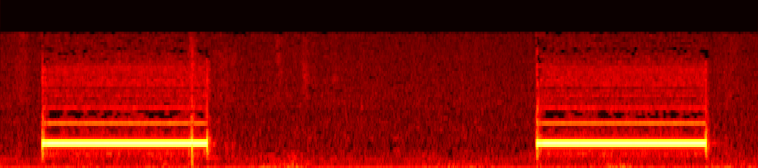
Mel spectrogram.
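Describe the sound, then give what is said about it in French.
A French telephone ringing tone on an outgoing call: two long, steady beeps, each lasting well over a second, separated by a lengthy pause, clear and fairly loud over faint line hiss. “Espérons qu'on a le bon numéro. Sonnerie française.”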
